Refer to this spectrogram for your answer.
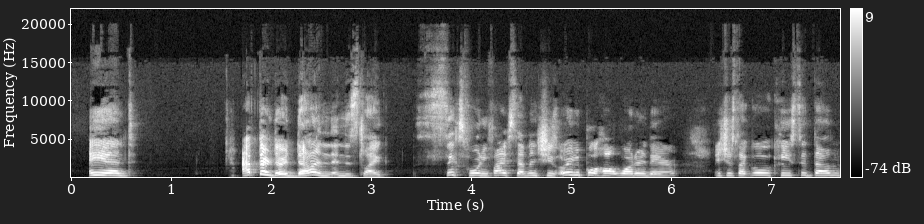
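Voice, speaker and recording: An animated woman with a high voice talks at a moderate pace with ordinary pitch variation, big swings in loudness, and long, frequent pauses. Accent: non-native. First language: not English. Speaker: beauty vlogger. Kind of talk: storytime vlog.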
